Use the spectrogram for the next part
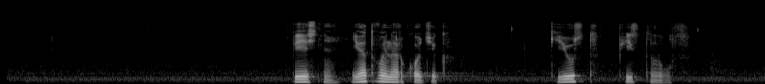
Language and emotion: Russian, neutral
